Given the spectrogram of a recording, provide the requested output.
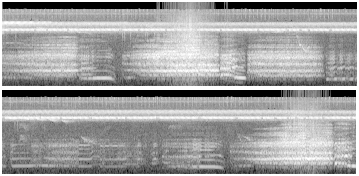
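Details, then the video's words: Wild black howler monkeys in Belize's Community Baboon Sanctuary: a large male howls as his two sons and family feed on figs. Repeated rasping roars surge and fade in waves about every nine seconds, punctuated by grunts, over persistent insect buzz. "Black Howlers of Burrell Boom, Belize"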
